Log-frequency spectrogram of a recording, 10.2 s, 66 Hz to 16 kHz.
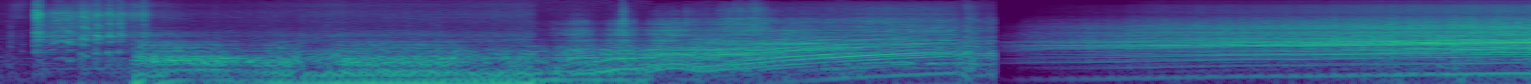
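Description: Ford Shelby GT350 Mustang's V8 engine started about a second in, then revved with its pitch climbing. After an abrupt cut, a second engine note climbs steadily as the car accelerates hard.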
